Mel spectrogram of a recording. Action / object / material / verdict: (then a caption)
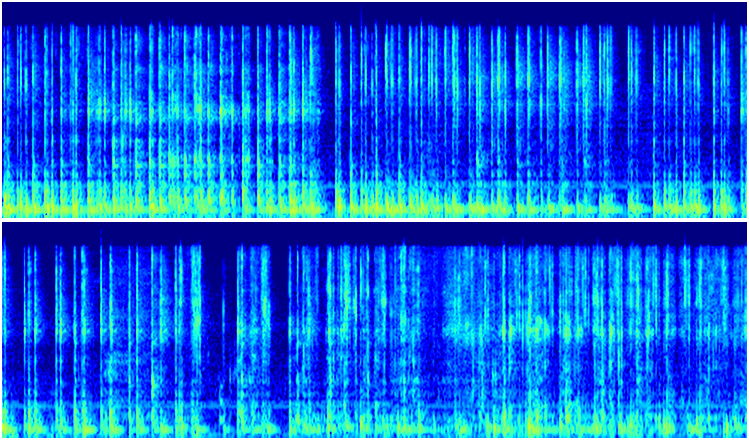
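tap / plastic deodorant stick casing / plastic / none. Long nails tap rapidly on a grey plastic deodorant stick lying on a table, first on the cap end and then along the side of the casing. The result is a dense, continuous stream of crisp, bright plastic clicks with a hollow low-mid body and very short decay, with a few brief pauses.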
